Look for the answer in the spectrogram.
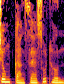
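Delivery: ordinary delivery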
